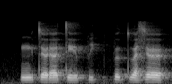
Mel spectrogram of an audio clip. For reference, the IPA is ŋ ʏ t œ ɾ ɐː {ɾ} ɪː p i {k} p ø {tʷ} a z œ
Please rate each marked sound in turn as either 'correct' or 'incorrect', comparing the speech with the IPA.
incorrect, correct, correct

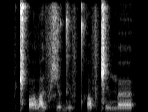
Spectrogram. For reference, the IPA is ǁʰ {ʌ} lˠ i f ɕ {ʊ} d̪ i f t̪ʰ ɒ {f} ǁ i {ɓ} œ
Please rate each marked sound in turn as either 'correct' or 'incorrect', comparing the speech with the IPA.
incorrect, incorrect, correct, incorrect

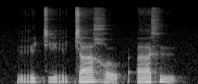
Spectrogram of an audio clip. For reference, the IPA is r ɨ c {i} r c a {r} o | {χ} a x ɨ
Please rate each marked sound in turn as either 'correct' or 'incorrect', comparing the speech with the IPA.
correct, incorrect, incorrect

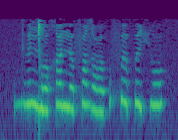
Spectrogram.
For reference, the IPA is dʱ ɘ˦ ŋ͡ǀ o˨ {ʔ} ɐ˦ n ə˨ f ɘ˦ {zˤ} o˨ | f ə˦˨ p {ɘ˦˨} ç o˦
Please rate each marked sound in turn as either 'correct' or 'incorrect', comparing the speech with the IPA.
incorrect, correct, correct

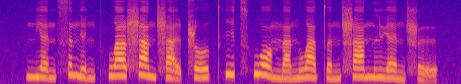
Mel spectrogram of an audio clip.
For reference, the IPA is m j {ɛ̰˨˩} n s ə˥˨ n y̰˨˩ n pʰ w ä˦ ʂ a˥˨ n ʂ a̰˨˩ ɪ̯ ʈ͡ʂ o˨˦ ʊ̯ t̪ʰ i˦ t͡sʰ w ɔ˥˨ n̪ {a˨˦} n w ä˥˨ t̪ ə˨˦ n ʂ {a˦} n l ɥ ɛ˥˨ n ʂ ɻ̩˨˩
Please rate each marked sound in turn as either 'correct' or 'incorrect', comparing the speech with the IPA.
correct, correct, correct

